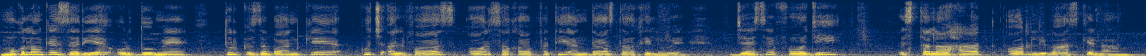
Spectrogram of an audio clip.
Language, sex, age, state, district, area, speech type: Urdu, male, 30-45, Delhi, North East Delhi, urban, spontaneous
